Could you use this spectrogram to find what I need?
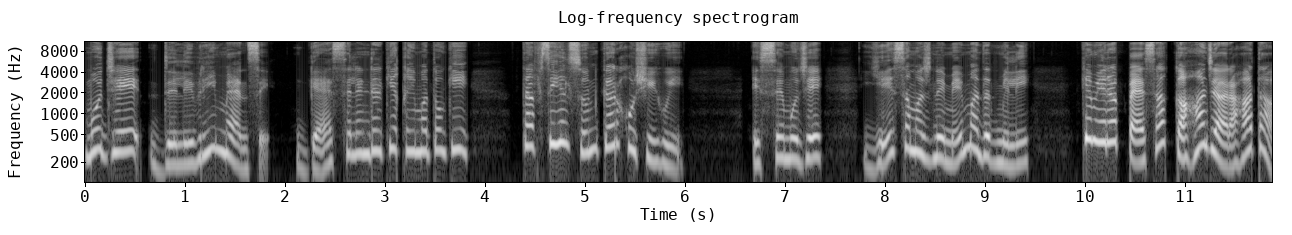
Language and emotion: Urdu, happy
